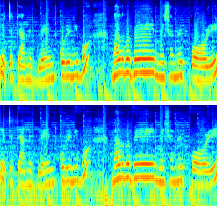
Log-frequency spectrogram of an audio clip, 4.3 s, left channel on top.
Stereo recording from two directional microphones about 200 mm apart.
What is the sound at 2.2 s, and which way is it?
Speech, 10° left (ahead or behind).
